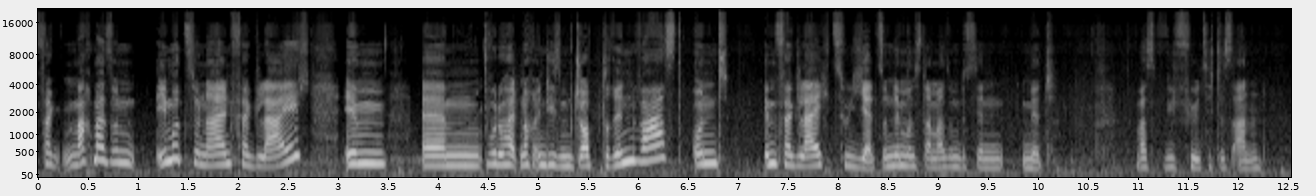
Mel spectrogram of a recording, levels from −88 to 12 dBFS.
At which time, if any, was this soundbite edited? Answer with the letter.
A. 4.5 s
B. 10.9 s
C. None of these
A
